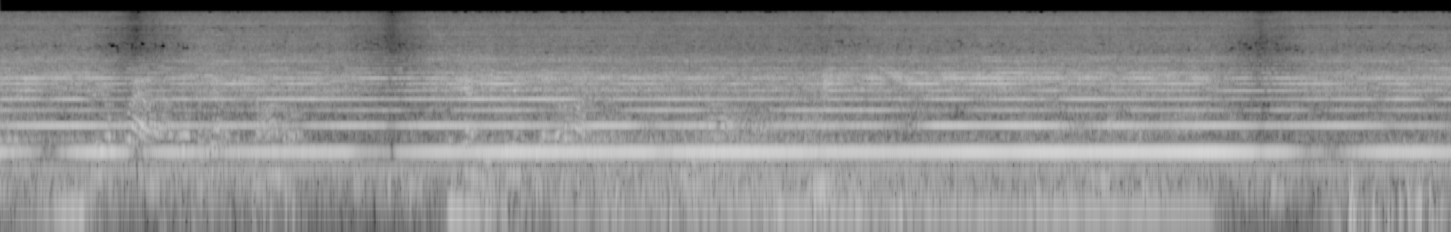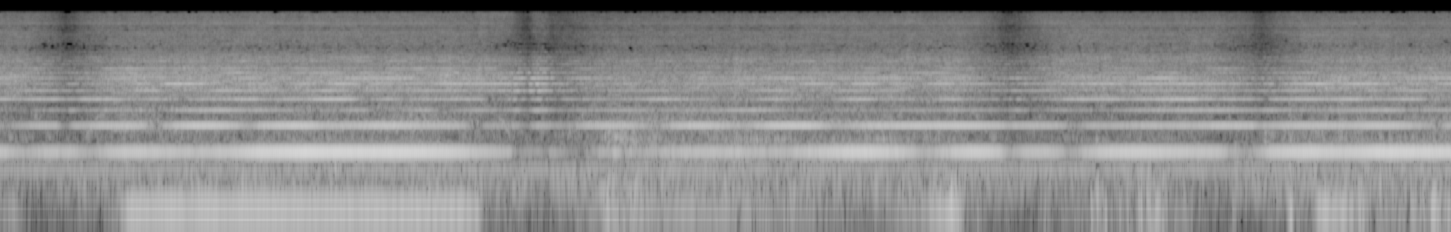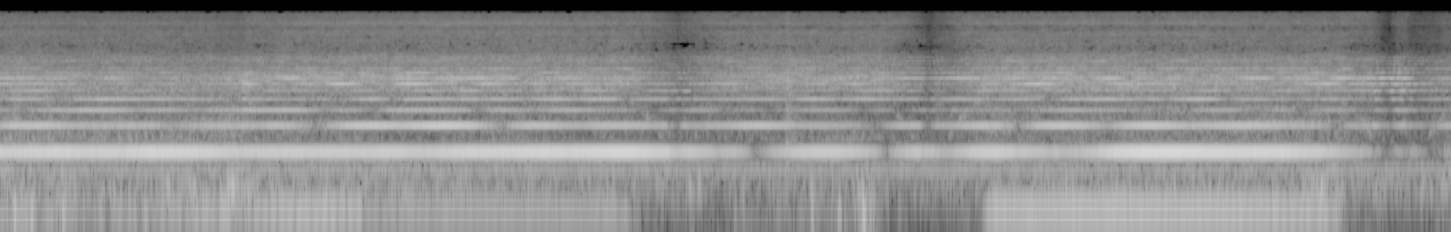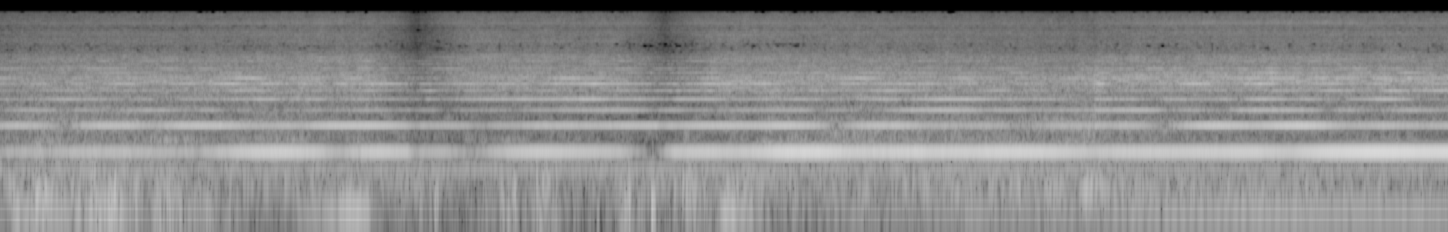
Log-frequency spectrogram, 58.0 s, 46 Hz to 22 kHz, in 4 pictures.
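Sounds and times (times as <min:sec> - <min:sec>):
low hum: 0:00.0 - 0:58.0
router spindle whining: 0:00.0 - 0:58.0.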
